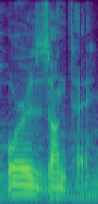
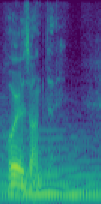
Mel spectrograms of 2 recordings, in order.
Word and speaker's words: Horizonte: I spent most of my time in the state of Minas Jerus in the capital city of Bello Horante. Horizonte. Pardon me. I I'm not privy to Brazilian pronunciation.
